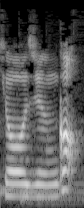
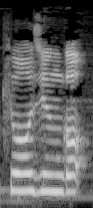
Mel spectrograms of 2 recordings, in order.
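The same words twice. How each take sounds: First: Hiroshima accent, pitch rises on the final syllable. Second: Standard Japanese accent, no rise on the final syllable.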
